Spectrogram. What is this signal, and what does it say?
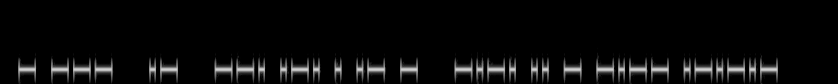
Morse code, heard as a keyed tone, about 22 wpm, 700 Hz. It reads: TO A GREAT CITY.
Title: Sentences from Top 1000 Words - Review Part 1 - 22wpm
